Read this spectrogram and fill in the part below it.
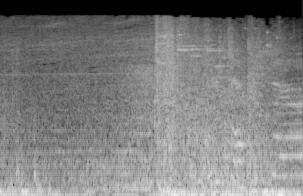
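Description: An explosion bursts with a loud blast.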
